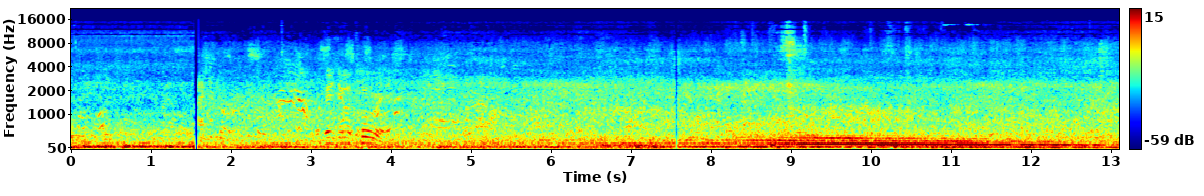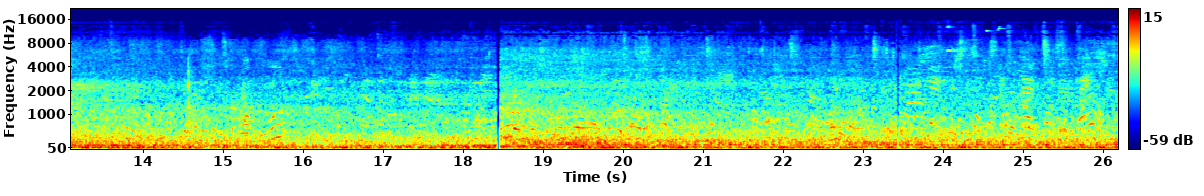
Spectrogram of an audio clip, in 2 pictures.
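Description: A crowd murmurs and chatters outdoors on a busy street.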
